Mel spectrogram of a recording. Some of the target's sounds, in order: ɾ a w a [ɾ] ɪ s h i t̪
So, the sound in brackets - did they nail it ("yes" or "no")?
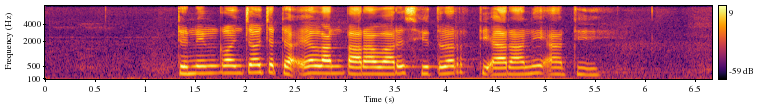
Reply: yes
